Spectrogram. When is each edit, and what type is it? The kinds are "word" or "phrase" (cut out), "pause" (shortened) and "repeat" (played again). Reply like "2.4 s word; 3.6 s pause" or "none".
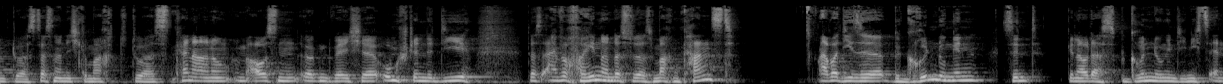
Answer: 10.0 s pause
